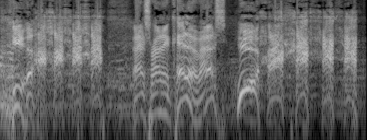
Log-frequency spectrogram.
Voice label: German; Bud Spencer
